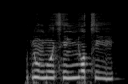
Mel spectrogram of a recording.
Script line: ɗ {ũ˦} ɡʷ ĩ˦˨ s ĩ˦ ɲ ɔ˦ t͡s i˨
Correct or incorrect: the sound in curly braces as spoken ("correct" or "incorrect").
correct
